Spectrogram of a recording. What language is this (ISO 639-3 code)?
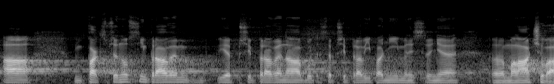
ces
